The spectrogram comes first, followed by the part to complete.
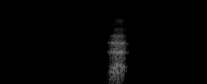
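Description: A man sighs once into a close microphone: one short breath about a second in.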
